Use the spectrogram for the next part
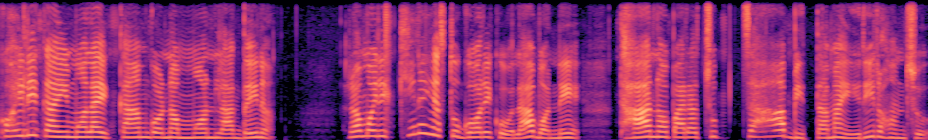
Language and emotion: Nepali, sad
